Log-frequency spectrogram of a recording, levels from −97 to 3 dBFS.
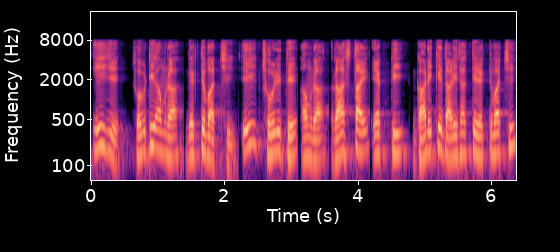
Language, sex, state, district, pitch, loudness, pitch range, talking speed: Bengali, male, West Bengal, Malda, 155 Hz, -19 LUFS, 140-165 Hz, 160 wpm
